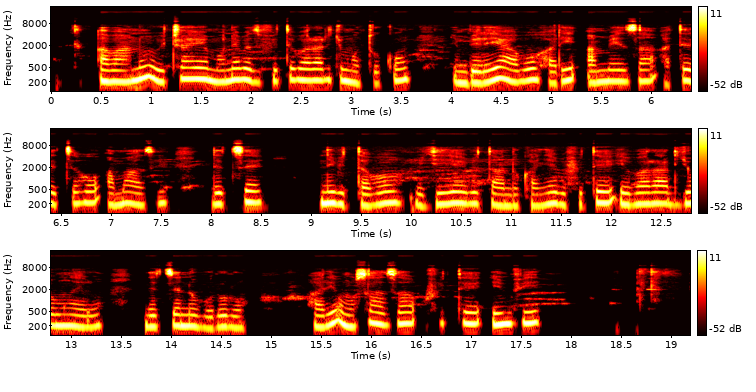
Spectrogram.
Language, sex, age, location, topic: Kinyarwanda, female, 18-24, Huye, health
